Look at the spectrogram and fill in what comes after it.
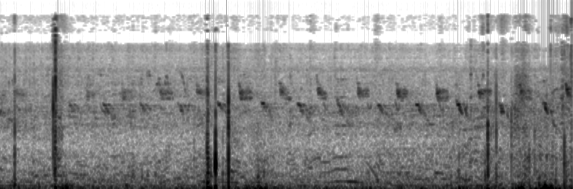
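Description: A bird calling in short falling chirps, about three a second, over a low outdoor rumble, with a few sharp clicks; the rumble swells near the end.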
